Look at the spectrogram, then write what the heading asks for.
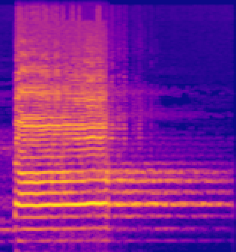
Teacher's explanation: زبان کی نوک جب سامنے کے 2 بڑے دانتوں کی جڑ کو لگے تو تا ادا ہوتا ہے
